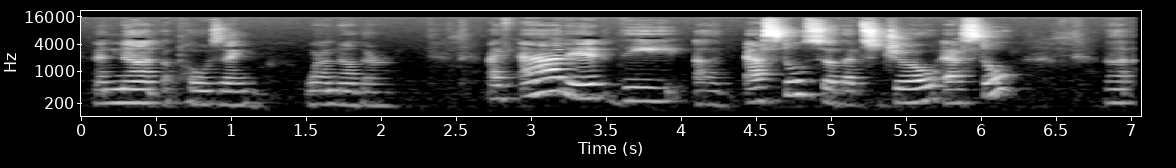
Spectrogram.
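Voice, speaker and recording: Woman voice therapist, calm instructional delivery, tablet recording in an echoey room. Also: mid-range voice, distant mic, a little hiss or hum. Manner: calm explanatory, demonstrates sung vocal sounds. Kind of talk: instructional voice exercise lesson. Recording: roomy tablet recording with faint ambience.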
